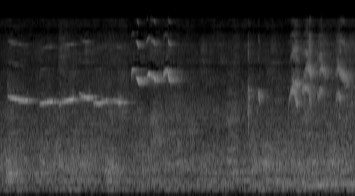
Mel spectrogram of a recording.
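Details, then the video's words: Hill blue flycatcher singing, recording meant to lure birds: a long, clear, high warbled whistle wavering over nearly two seconds, followed by thin, higher chirping notes and soft background hiss. "SUARA BURUNG TLEDEKAN BIRU/SIKATAN NINON/SELENDANG BIRU"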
